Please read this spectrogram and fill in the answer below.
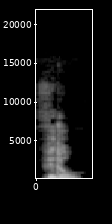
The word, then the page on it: fiddle: Australian English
